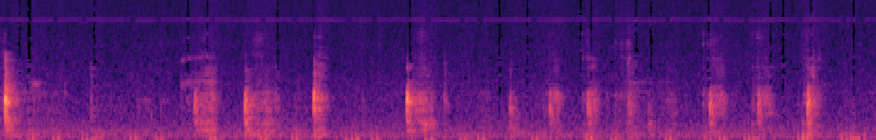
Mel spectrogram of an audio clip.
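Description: Kitchen knife cutting and dicing a red bell pepper on a wooden chopping board: about a dozen short knocks of the blade on the board at uneven intervals, the first the loudest.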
